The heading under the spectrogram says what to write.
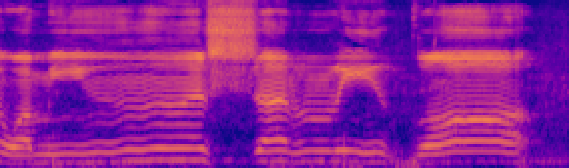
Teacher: غین کا مخرج حلق کے اوپر والے حصے سے غین، غین اور الف حروف مدہ لہذا اس کو کھینچیں گے تھوڑا سا. · را وہی را کو باریک پڑھیں گے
